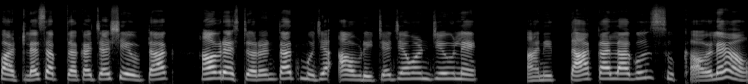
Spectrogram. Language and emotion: Goan Konkani, happy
